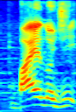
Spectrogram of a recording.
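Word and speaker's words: biology: bir bilgi daha verelim İngilizce'de biyoloji bayoloji şeklinde telaffuz ediliyor Bence birazcık kulağı tırmalayan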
